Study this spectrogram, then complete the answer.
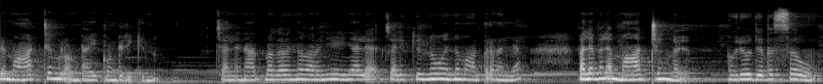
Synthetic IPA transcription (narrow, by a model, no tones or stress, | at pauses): ɽemaːtːɐŋːɐɭṵɳɖaːjikʲːo̞ɳɖiɾikʲːunːu | t͡ɕɐlːɐnaːt̪mɐɣɐme̞nːɨpɐrɐɲːɨkɐɻiɲːaːlt͡ɕɐlikʲːunːue̞nːɨmaːt̪rɐmɐlːɐ | pɐlɐpɐlɐmaːtːɐŋːɐɭ | o̞ɾo̞ːd̪iʋɐsɐʋum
